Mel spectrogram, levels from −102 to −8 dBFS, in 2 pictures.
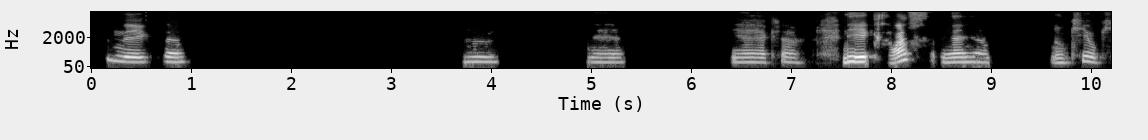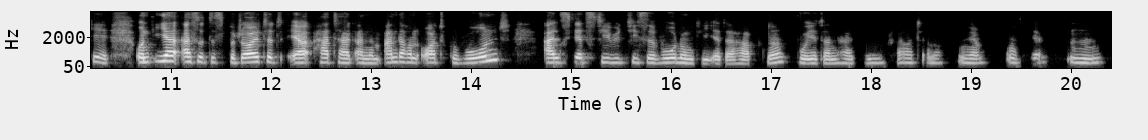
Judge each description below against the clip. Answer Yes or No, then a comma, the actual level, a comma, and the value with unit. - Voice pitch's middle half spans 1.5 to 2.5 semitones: No, average, 2.9 semitones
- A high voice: Yes, high, 205 Hz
